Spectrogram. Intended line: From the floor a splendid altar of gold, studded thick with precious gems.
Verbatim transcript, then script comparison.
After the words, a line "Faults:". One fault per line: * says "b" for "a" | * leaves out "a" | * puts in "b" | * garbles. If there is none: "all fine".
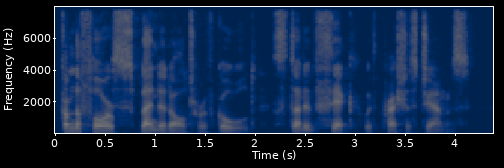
From the floor a splendid altar of gold, studded thick with precious gems.
Faults:
all fine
